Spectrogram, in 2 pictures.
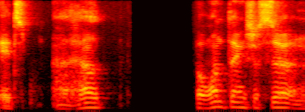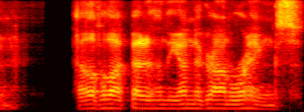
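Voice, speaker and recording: Putting on a guttural character voice, a man talks at medium pitch and a moderate pace, leaving long, frequent pauses. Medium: actual play. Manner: gruff, weary.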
